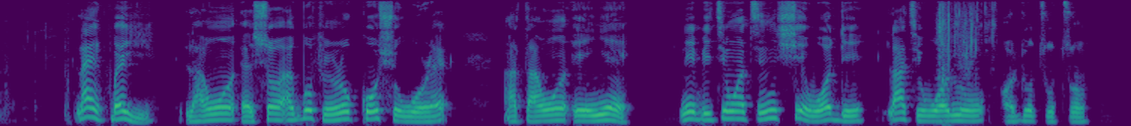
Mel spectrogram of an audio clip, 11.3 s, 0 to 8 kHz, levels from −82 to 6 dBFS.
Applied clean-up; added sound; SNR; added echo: neural mask model RNNoise.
